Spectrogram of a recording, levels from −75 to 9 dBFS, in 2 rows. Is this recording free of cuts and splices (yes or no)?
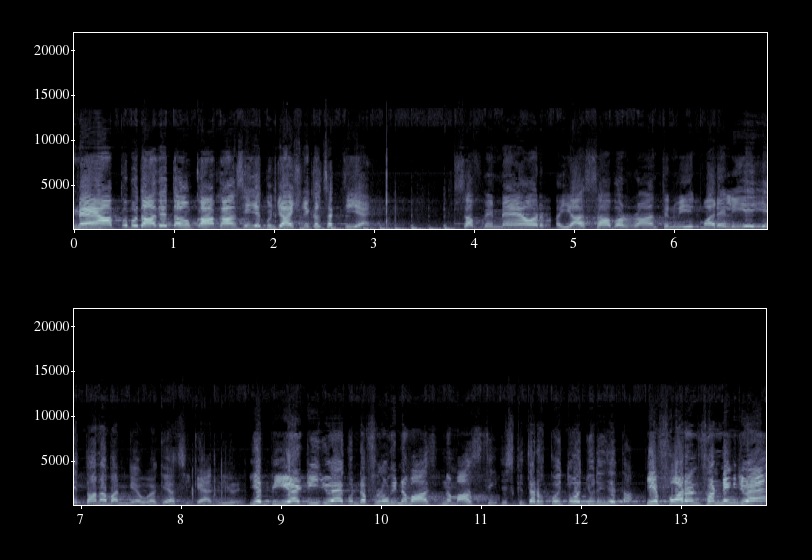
no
